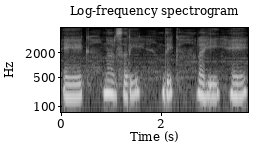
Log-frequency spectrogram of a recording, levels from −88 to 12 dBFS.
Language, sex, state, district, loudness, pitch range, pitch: Hindi, female, Madhya Pradesh, Bhopal, -15 LUFS, 180-215 Hz, 200 Hz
